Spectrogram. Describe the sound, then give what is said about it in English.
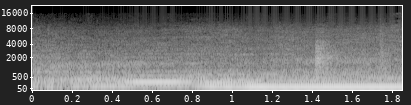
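A chainsaw engine revs up its blade, its motor whine climbing steadily in pitch over a couple of seconds, loud with no one speaking. “As TBD revs up his chainsaw blade.”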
